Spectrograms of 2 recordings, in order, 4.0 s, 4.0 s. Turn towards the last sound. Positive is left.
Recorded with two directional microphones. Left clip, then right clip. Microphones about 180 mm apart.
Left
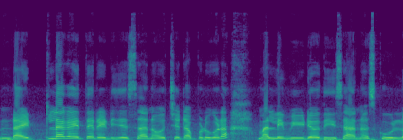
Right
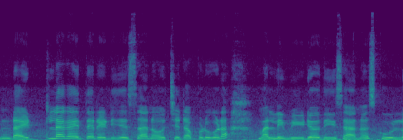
turn(degrees=20)  # may be behind; listen again after turning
